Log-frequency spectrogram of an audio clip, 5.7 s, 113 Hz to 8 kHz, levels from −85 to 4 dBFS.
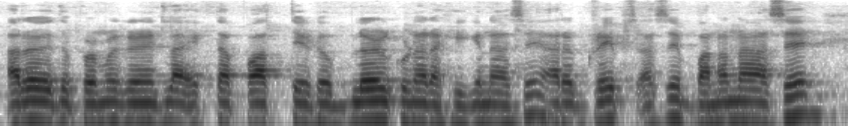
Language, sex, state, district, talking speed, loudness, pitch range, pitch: Nagamese, male, Nagaland, Dimapur, 190 wpm, -17 LUFS, 125-135 Hz, 125 Hz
